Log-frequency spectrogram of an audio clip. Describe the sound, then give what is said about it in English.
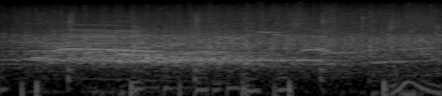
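A comedy show audience in LA applauds and cheers a comic coming on. The clapping is a dense, steady wash that stays loud and even for the whole four and a half seconds, with a few whoops rising above it. “Make some noise for your first comment”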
